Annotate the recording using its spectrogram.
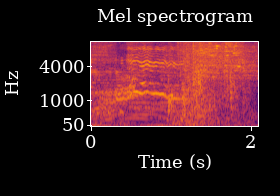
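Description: Cartoon soundtrack: music with a wavering high note about half a second in, then a noisy crash that fills the second half.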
